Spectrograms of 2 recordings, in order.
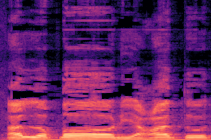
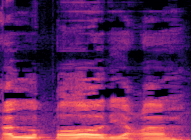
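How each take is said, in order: First: The word ends with a t and vowel. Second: The word ends with a soft h. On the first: The reading continues without stopping. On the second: The reading stops on this word.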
